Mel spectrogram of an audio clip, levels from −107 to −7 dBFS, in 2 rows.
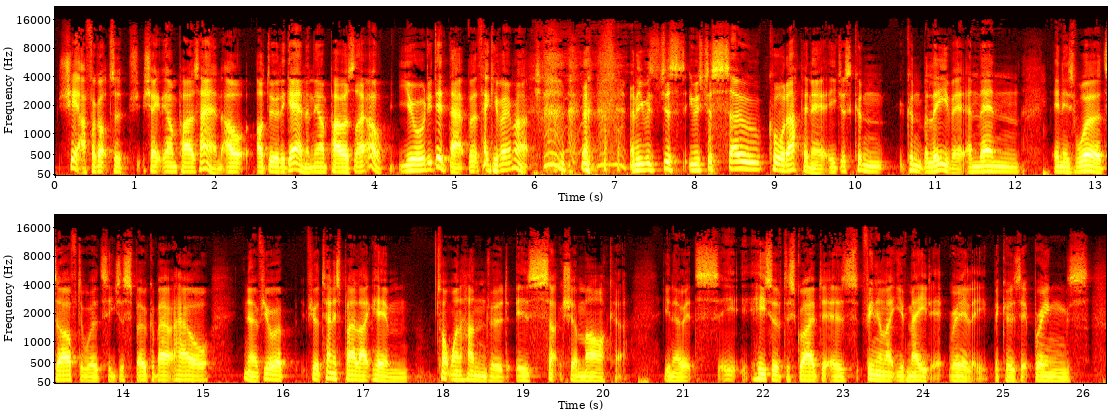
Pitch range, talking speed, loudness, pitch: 95-115 Hz, 215 wpm, -23 LUFS, 105 Hz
